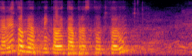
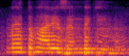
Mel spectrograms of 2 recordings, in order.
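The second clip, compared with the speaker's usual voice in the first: hushed reveal; 9 dB quieter than usual. Acted. Life revealing itself to the desperate listener, hushed. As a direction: reveal it quietly, almost to yourself. Poem's reveal, said low first.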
